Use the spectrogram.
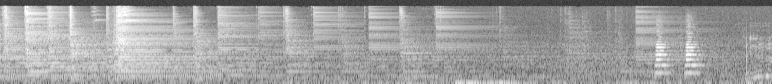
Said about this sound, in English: That horn honking was for you, by the way.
